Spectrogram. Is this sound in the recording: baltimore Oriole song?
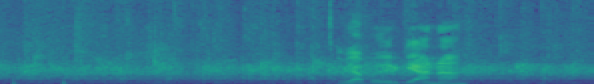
no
